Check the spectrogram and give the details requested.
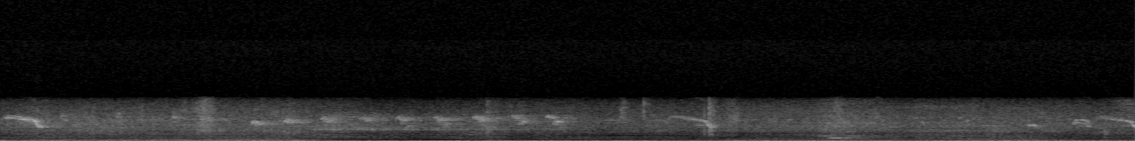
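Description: Small bird chirping: a single high down-sliding chirp, then about a second in a quick run of about eight short chirps, then another down-sliding chirp, over a steady low rumble.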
